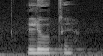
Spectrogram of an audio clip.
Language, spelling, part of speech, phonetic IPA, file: Belarusian, люты, adjective / noun, [ˈlʲutɨ], Be-люты.ogg
- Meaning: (adjective) fierce, cruel, grim; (noun) February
